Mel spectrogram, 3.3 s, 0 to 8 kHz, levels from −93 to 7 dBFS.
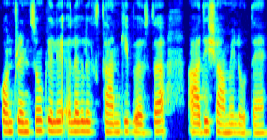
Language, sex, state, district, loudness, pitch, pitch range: Hindi, female, Uttarakhand, Uttarkashi, -18 LUFS, 200 Hz, 180-205 Hz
